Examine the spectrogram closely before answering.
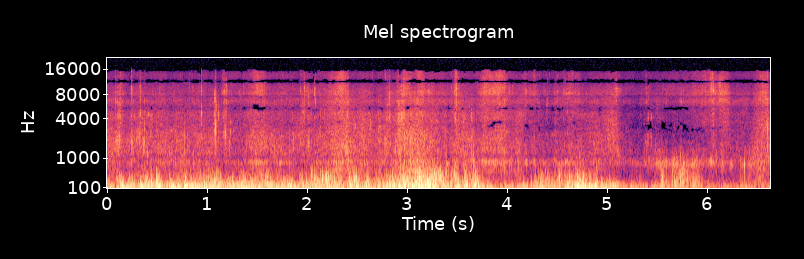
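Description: Boots squelch through thick wet mud with each step.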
